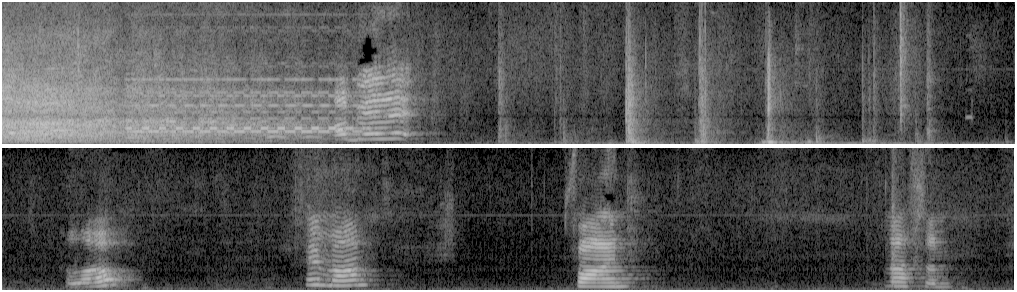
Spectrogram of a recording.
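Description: A telephone rings loudly for about two seconds, then cuts off. A few sharp knocks and thumps follow, along with several short vocal bursts spaced a second or so apart.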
